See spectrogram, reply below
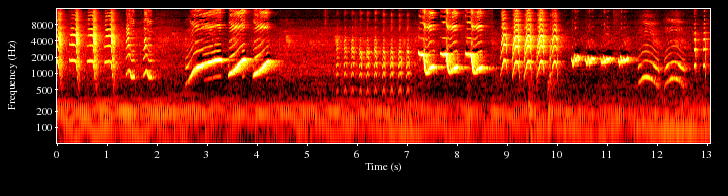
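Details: Singing and dancing to lure a female, a da bò laughingthrush delivers a long varied song: sharp clicky notes, rising slurred whistles, rapid chattering runs and looping arched whistles, over a constant low hum.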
